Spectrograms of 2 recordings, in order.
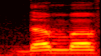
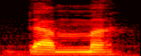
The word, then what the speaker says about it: Damba: Damba Festival is, we say Damba Festival, that is in Dagbani, but if it is Mampuli, we say Damma. Damma. Okay. It varies. The pronunciation varies according to Dagombes and then the Mamprisis, as well as the Wala people.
